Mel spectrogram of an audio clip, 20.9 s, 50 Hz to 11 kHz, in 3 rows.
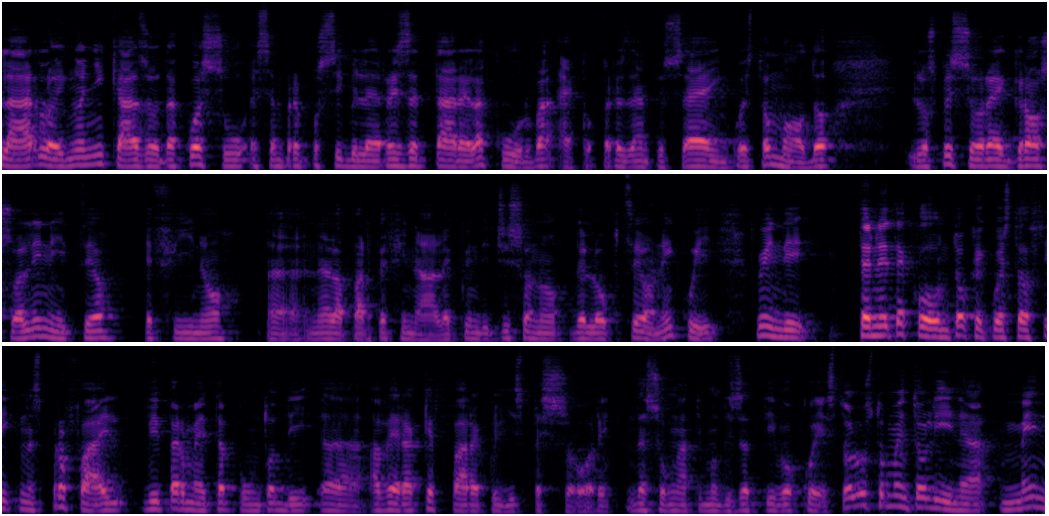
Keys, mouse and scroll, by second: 5.9-7.2 drag, 8.7-12.2 drag, 18.0 click, 20.3-20.8 drag.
